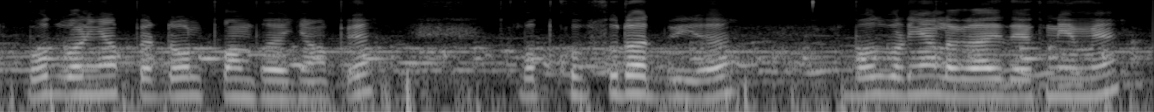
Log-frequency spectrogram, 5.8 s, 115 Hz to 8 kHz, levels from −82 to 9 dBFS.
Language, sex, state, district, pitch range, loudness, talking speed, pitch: Hindi, male, Bihar, Supaul, 190-220 Hz, -24 LUFS, 185 wpm, 205 Hz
